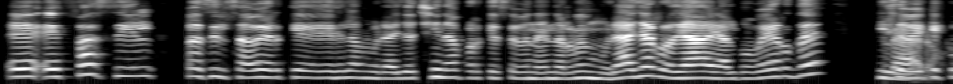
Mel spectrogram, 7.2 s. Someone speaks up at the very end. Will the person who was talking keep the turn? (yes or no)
yes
